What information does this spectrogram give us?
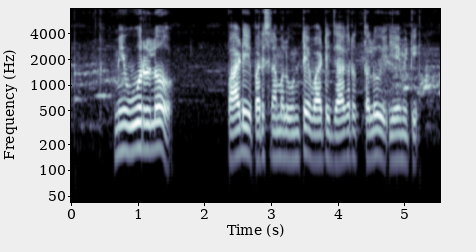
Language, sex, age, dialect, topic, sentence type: Telugu, male, 25-30, Southern, agriculture, question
